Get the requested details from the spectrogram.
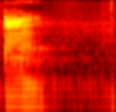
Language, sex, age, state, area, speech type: Sanskrit, male, 18-30, Uttar Pradesh, rural, read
